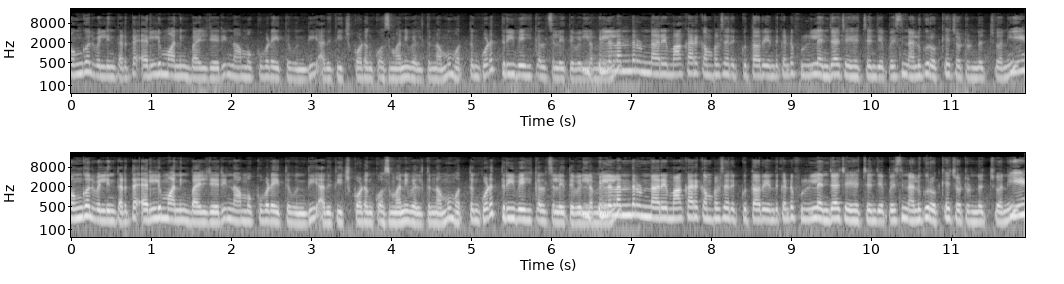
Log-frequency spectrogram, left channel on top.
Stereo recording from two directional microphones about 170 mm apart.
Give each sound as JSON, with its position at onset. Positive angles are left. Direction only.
{"t": 0.0, "sound": "speech", "side_deg": -20}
